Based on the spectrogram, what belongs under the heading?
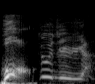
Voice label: Asian Ship Vox; Warlords; Units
